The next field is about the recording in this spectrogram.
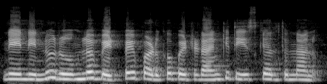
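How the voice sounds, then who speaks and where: A woman's voice: fairly high pitch, steady tone, quick pace, lightly acted. A woman voicing a teasing, possessive young husband in an audio story. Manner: teasing, smug.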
